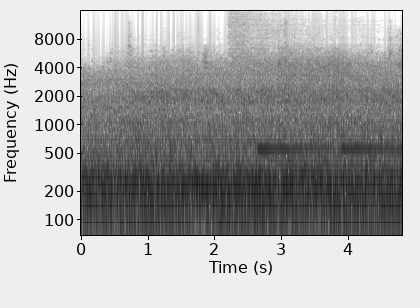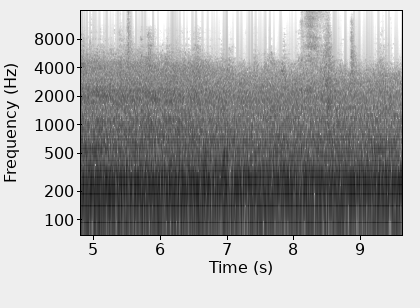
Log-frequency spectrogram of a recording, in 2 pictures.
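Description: Steady interior running noise of an N700A Shinkansen car: a low rumble with a faint steady hum. A higher tone sounds for about two and a half seconds a third of the way in, and there are two short hisses.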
